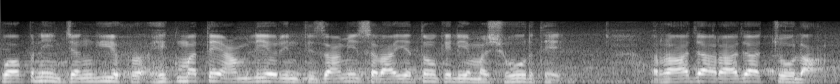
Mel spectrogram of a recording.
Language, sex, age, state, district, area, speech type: Urdu, male, 18-30, Uttar Pradesh, Saharanpur, urban, spontaneous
